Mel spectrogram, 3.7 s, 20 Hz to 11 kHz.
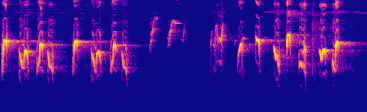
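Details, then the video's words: Decoy bulbul (merbah lekir) kept for bird trapping, singing a lively song: quick bursts of liquid, bubbling whistled notes dropping in pitch, delivered in rapid phrases with short pauses, loud and clear against a quiet background. "เสียงนกดอกแตงEp.73 นกต่อสายโหด(เจ้ามณี) Suara merbah lekir gacor"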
